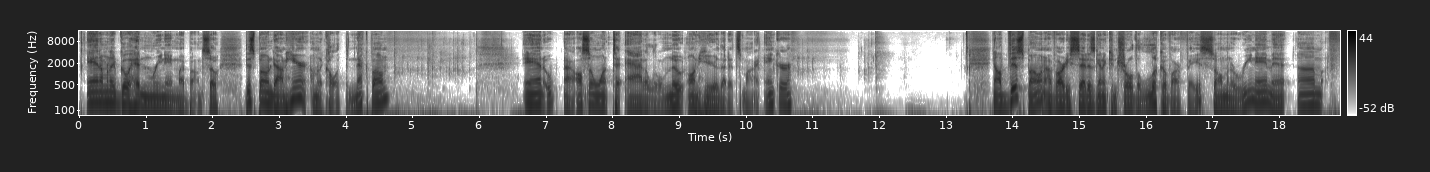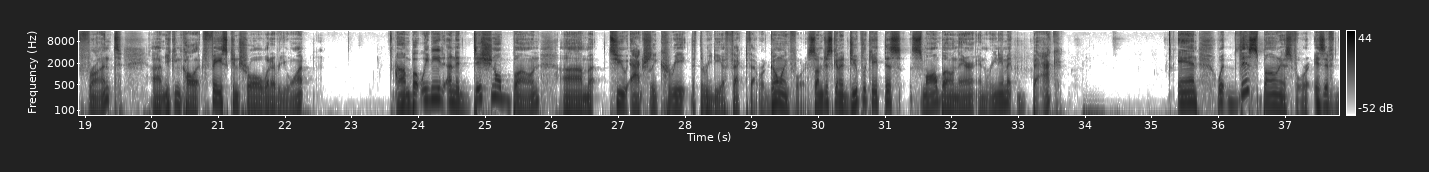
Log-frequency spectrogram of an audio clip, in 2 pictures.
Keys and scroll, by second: 3.1-6.1 typing, 8.1-11.6 typing, 11.9 Return, 18.2-19.5 typing, 30.3 super+c, 30.5 super+v, 32.6-33.6 typing.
